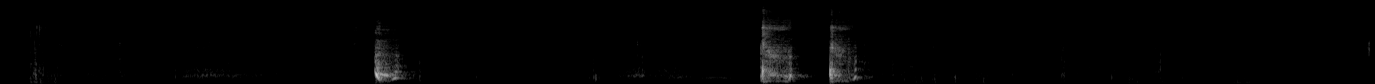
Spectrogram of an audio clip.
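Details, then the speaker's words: Night-time cough with shortness of breath, patient being massaged by mother to ease breathing: three coughs in a quiet room, one single then a close pair, with soft background movement and faint talk. "Malam-malam batuk. Ada seseknya. Kita pijat sama ibu untuk melonggarin pernafasan."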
